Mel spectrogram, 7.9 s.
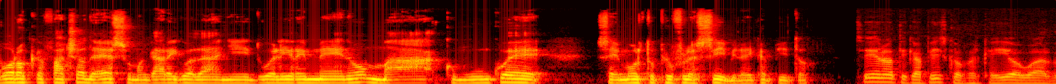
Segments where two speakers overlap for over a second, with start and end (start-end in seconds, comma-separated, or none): none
